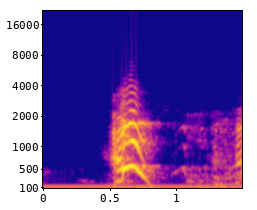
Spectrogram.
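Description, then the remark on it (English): A single short bark from the dog Snookums, thin and band-limited as it comes through a telephone line with a bad connection, with a low electrical hum underneath and a fainter muffled sound trailing after. “What's the matter with his voice? Bad connection.”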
